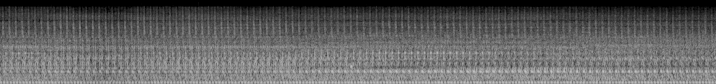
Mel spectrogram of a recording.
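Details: Toyota Raum 5E-FE engine after rebuild, idling: a sharp, even knock about four times a second rides over the engine; cause unclear.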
